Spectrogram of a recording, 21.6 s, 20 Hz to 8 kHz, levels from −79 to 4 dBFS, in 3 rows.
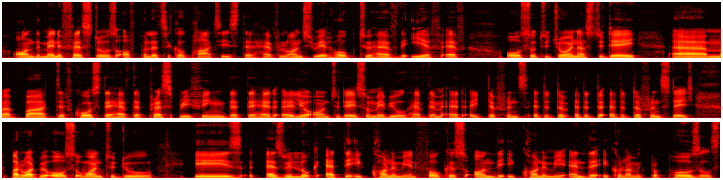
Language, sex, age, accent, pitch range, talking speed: English, male, 20-39, South African, 100-120 Hz, 210 wpm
